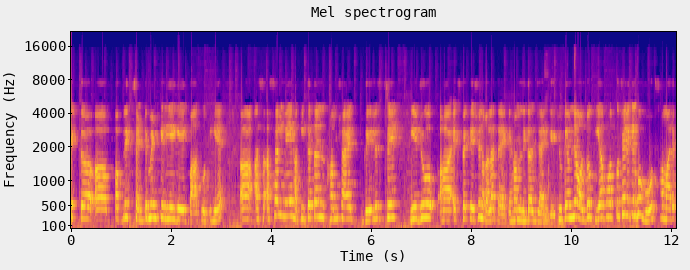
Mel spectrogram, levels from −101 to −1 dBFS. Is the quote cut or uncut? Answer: uncut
